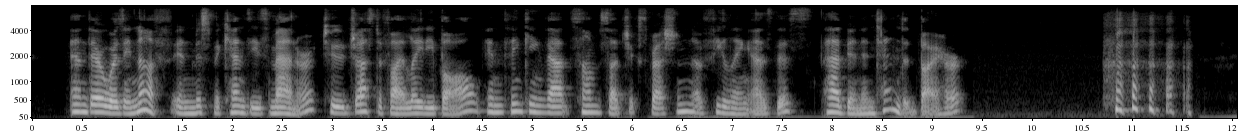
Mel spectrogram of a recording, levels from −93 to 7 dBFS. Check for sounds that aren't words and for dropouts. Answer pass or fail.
fail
